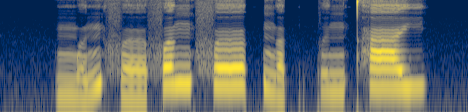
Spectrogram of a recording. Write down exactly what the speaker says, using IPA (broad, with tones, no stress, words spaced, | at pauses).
mɵ˨˥nfœː˨fɐ˥ŋ fœː˥k̚ŋɐ˧k̚ pɪ˥ŋ t̪ʰaː˥j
